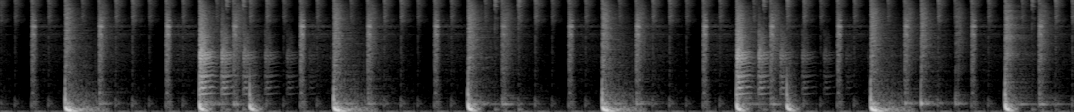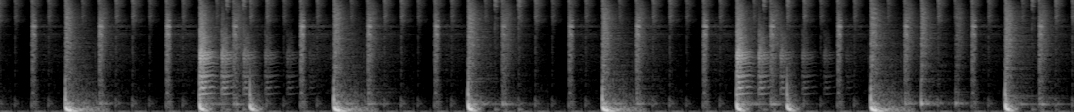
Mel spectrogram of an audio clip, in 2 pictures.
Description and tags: Laba Daba Dub (Drums)
Roots Rasta DuB
DuB, Rasta, Roots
